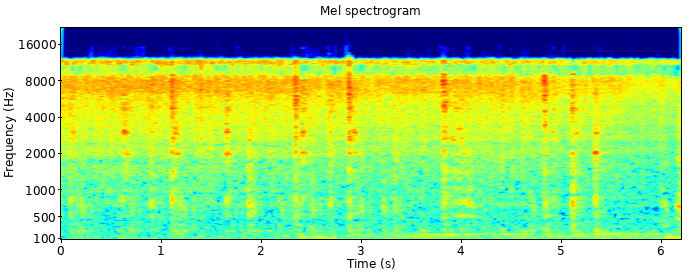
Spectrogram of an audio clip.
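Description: Ginger and garlic hit frying spices in a pan, a close steady sizzle punctuated by sharp spatula clicks and scrapes as the mixture is stirred.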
